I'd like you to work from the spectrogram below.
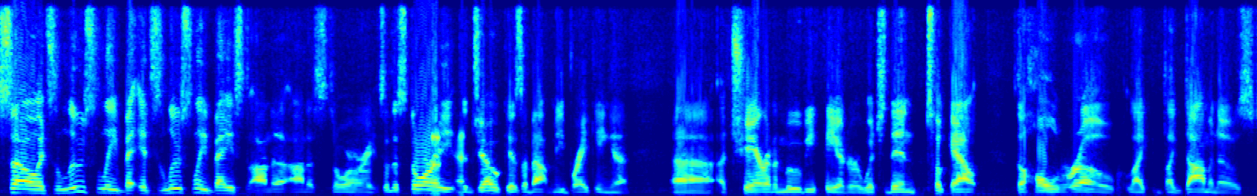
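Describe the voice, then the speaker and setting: In a dry, close sound with no echo, a man with a Southern US accent and a fairly low pitch talks at a moderate pace with lively intonation. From Alabama, US. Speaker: stand-up comedian. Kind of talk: podcast interview answer. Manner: casual, conversational.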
